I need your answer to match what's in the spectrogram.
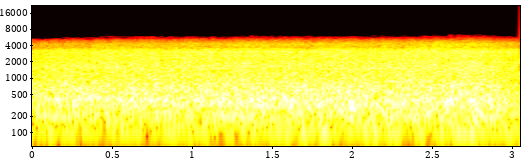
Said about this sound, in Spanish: En medio de la noche estalla una tormenta. Llueve torrencialmente.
